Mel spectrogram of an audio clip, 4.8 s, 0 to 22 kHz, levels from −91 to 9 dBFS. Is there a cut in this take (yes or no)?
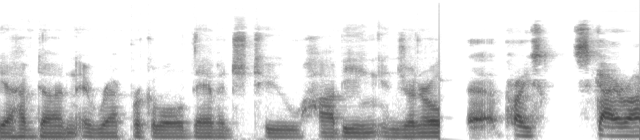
yes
